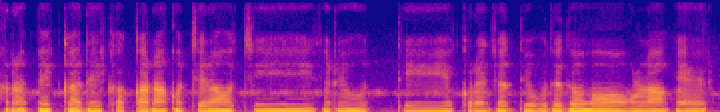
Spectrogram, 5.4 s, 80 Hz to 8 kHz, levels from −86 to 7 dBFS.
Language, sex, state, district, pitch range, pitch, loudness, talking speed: Chakma, female, Tripura, Unakoti, 205-215 Hz, 210 Hz, -15 LUFS, 145 wpm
